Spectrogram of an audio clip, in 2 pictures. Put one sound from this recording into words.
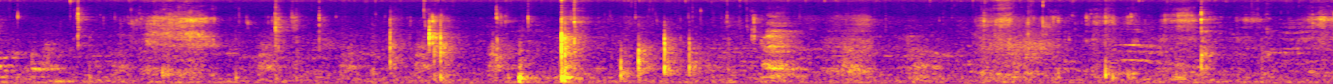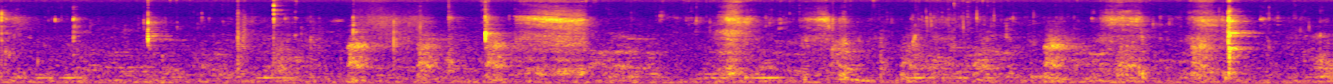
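A woman chews and smacks her lips close up.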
